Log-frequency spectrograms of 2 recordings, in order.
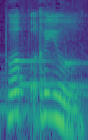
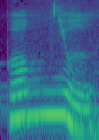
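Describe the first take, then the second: First: The middle consonants sound like b and r. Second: The middle consonants sound like m and n. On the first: The speaker calls it wrong. "Harusnya dibaca Bob Riul" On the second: The speaker calls it right. "yang benar apanya adalah Bomnyul"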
